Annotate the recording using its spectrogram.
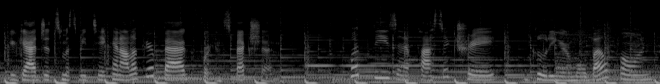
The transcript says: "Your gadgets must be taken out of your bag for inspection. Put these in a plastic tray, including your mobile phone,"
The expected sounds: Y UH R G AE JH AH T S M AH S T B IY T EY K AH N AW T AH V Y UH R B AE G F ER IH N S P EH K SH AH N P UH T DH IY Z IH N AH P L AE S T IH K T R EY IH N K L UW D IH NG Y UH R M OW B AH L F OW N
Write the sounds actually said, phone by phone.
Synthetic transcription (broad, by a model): Y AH R G AE JH AH T S M AH S T B IY T EY K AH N AW T AH V Y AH R B AE G F ER IH N S P EH K SH AH N P UH T DH IY Z IH N AH P L AE S T IH K T R EY IH N K L UW D IH NG Y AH R M OW B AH L F OW N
